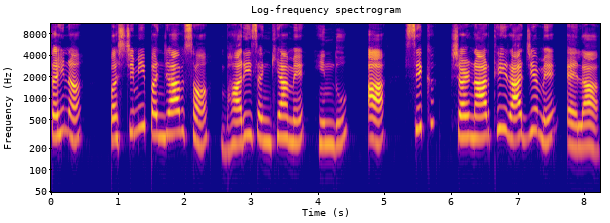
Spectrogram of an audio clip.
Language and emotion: Maithili, neutral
